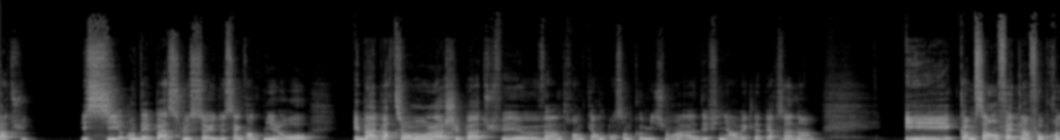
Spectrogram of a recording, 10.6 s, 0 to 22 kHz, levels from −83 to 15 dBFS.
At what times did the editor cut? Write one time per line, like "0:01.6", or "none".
none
